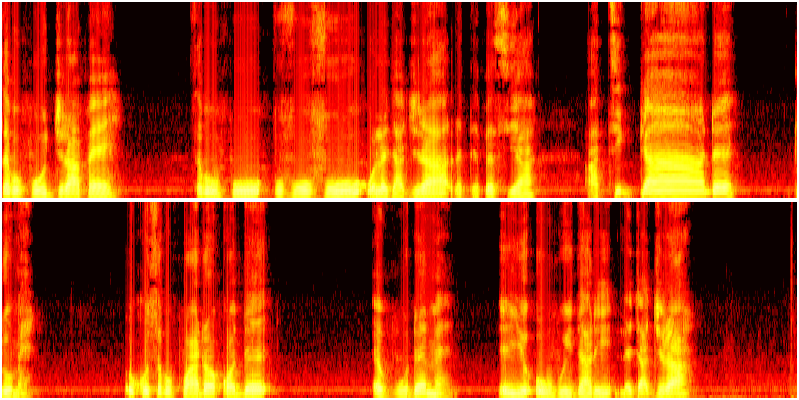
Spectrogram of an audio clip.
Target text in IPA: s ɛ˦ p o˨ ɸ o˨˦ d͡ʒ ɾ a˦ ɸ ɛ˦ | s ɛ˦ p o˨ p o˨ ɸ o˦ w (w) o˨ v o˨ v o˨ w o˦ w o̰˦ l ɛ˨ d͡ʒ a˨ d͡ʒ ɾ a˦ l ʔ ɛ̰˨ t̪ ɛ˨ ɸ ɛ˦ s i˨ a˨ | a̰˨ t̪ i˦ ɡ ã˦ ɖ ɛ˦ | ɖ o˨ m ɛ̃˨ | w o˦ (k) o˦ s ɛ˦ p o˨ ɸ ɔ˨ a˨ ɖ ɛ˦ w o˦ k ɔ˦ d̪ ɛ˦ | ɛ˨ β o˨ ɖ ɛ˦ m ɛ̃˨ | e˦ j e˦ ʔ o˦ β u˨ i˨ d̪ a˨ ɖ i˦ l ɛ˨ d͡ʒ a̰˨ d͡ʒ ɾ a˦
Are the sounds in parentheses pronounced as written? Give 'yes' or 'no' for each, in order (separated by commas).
no, yes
